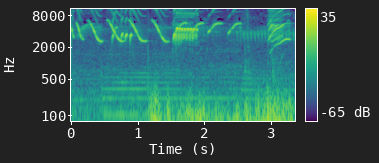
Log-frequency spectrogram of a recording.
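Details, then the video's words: Canary song with the male singing alongside a female's mating call: whistled notes sweeping down from high pitch, a brief buzzy trill and rising slurs, with low rumbling background noise and a faint hum. "صوت طلب إنثى الكناري التزاوج مع غناء فائق الروعة لذكر "canary""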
